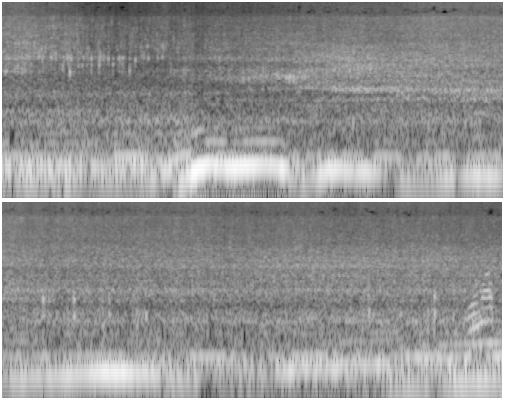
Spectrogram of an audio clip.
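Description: Raw chicken pieces hitting very hot lard in an aluminium pot and sizzling hard: the hiss starts suddenly and slowly dies down as the frying settles. An uneven low rumble runs underneath.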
